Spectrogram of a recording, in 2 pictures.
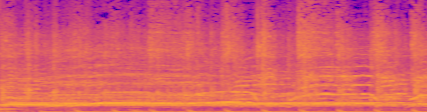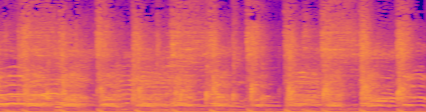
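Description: Club dance music with a steady beat of about two beats a second, which comes in right at the start, under a crowd cheering and shouting.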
